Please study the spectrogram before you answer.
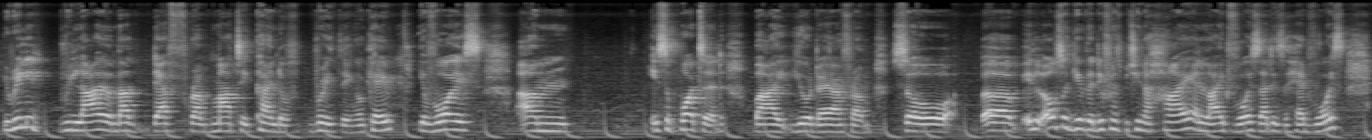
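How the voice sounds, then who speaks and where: A young woman presents a lesson in a conversational, emphatic way, with a mid-pitched voice. The room adds a clear echo around her words, and faint music plays underneath. She repeats key words and keeps checking in with the listener. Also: fairly bright tone. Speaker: voice-over course presenter, voice actor. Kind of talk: informal instructional talk to camera. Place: small room at home, indoors.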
